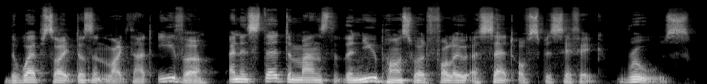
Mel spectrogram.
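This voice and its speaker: A man with a modern RP British accent reading a short story as an English teacher, in a measured, clearly enunciated way. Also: sits low, expressive, darkish tone. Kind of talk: scripted story narration for listening practice.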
